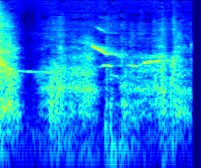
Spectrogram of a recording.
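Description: Faint bird calls in a quiet outdoor scene: a short falling whistle about a second in, then a short rising one.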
